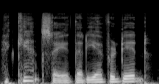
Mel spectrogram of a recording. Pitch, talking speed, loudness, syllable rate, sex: 115 Hz, 265 wpm, -17 LUFS, 5.9 syllables/s, male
